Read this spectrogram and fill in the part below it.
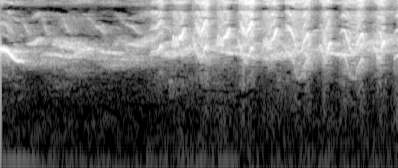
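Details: Wambi singing a provoking lure song: a high, thin whistle slides down at the start, then a dense, buzzy chatter of rapid chirps runs on without pause.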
